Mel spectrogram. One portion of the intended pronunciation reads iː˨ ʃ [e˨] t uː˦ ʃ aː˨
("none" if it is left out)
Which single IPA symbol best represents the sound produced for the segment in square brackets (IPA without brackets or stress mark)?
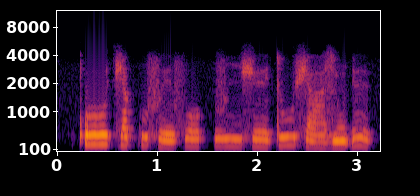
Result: eː˨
